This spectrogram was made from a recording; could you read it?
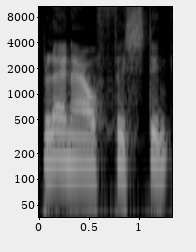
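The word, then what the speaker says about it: Blaenau Ffestiniog: Again, I will apologise to my Welsh family for that poor pronunciation at this point. – No, Dave, let me try. Blenau Ffestiniog. Oh, okay, I said it how you said it.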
